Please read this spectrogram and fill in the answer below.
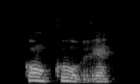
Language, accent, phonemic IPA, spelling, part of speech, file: French, Canada, /kɔ̃.kuʁ.ʁɛ/, concourrait, verb, LL-Q150 (fra)-concourrait.wav
- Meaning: third-person singular conditional of concourir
